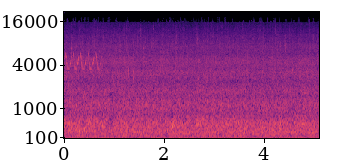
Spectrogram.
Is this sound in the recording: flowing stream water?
yes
